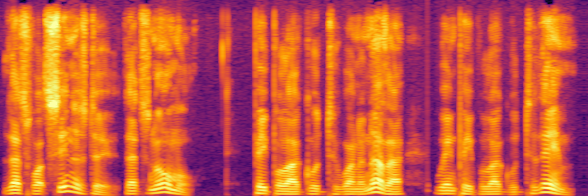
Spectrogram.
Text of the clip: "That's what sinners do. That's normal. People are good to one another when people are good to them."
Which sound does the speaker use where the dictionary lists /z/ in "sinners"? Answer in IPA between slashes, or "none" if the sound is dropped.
/z/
